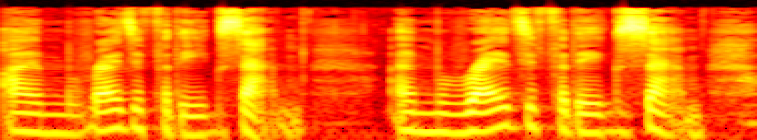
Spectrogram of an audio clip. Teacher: Ударные слова ready, exam. И обратите внимание, у нас exam начинается с гласной, значит, артикль читается через и.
